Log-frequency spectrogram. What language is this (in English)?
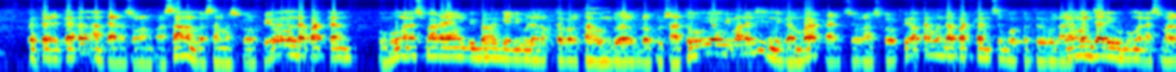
Indonesian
